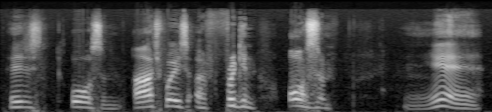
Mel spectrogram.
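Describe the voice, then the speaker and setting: Tired man in a dry booth, high voice, hesitant rambling tour of his build, pokes fun at himself. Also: expressive, moderate pace, a little mellow, no echo. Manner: rambling, hesitant, self-mocking. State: tired, voice wearing out. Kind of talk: casual rambling walkthrough commentary.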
